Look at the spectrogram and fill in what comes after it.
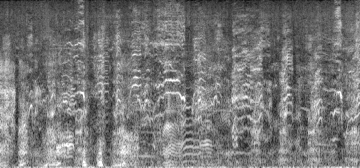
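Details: Several farm pigs grunting and squealing at once, stacked harmonic squeals and wavering oinks, punctuated by low thumping grunts, continuous and crowded.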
